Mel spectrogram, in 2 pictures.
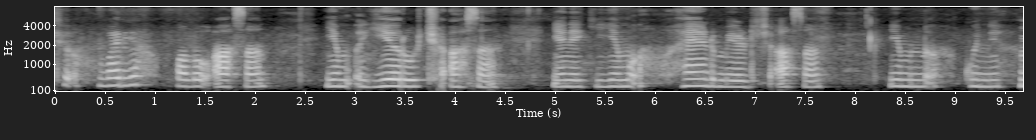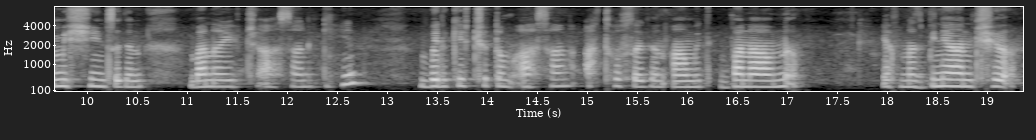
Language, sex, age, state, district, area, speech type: Kashmiri, female, 18-30, Jammu and Kashmir, Bandipora, rural, spontaneous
